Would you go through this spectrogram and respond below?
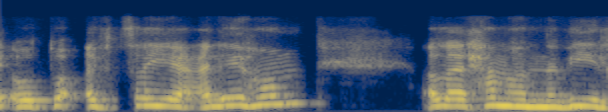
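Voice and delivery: ordinary talk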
